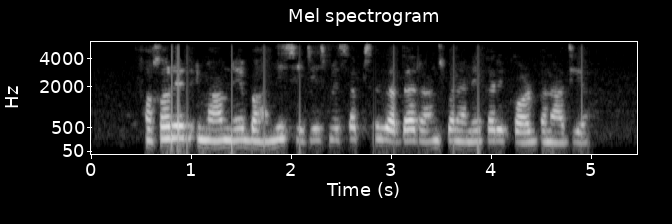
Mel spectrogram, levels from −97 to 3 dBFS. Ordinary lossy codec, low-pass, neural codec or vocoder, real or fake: AAC, 48 kbps; 5.4 kHz; none; real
